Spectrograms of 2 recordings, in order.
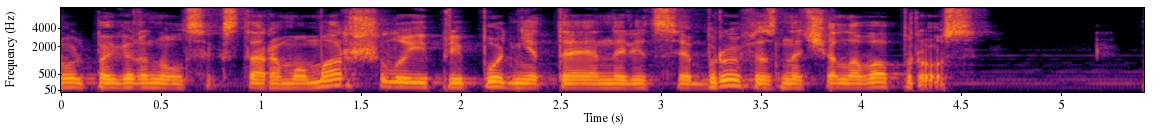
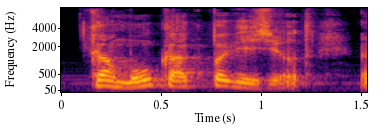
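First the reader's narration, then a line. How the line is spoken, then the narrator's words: Laughing. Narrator (Russian): рассмеялся Круглов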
